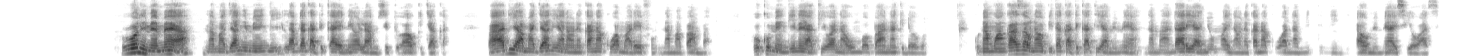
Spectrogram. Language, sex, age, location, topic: Swahili, male, 50+, Nairobi, health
